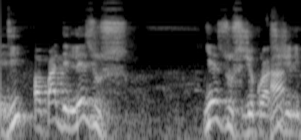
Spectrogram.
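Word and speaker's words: Ἰησοῦς: Yeszus, je crois si je lis pas si je prononce bien. Yeszus. Voilà. Yesézus. OK. Donc Yzus, voilà. Donc en réalité, c'est Yzouus.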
